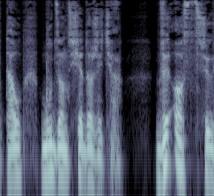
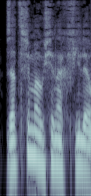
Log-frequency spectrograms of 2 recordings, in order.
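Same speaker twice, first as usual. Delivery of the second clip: ordinary delivery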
